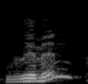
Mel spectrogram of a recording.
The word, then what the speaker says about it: women: wird zu einem I, wie in women.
